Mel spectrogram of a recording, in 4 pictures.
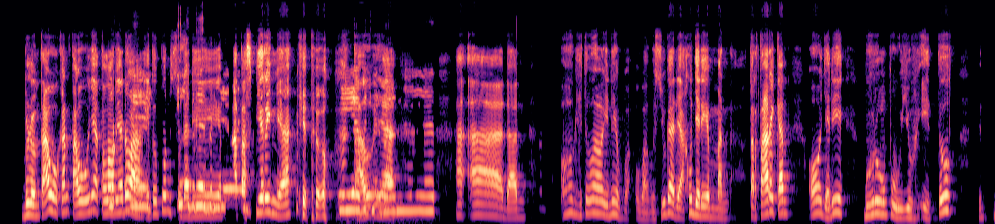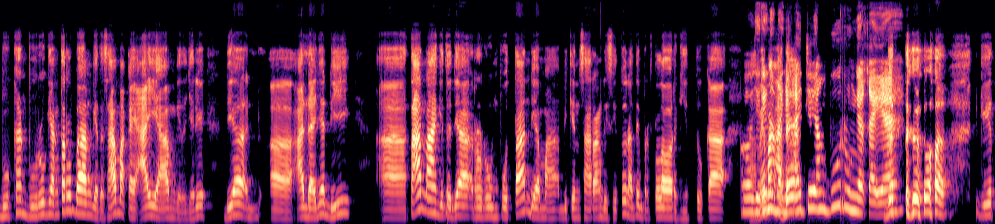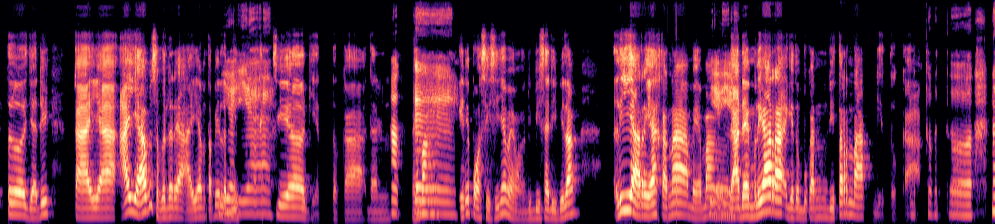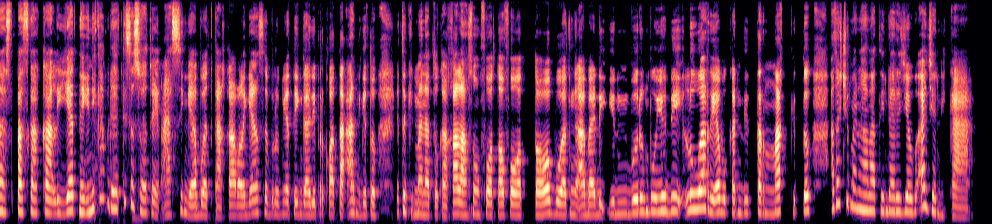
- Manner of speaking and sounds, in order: laughing while speaking: "gitu"; other background noise; laughing while speaking: "Betul"
- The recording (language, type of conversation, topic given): Indonesian, podcast, Bagaimana pengalamanmu bertemu satwa liar saat berpetualang?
